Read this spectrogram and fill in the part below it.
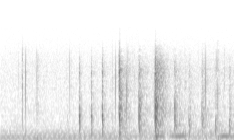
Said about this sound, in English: Well, they're hammering that crate tight shut.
